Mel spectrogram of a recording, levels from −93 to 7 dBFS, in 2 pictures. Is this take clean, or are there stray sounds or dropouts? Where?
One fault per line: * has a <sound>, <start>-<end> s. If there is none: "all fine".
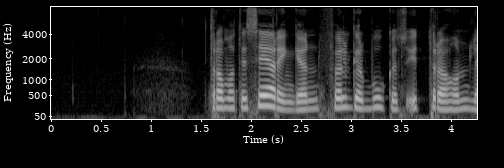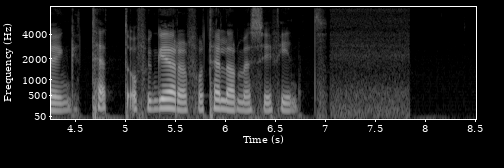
all fine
